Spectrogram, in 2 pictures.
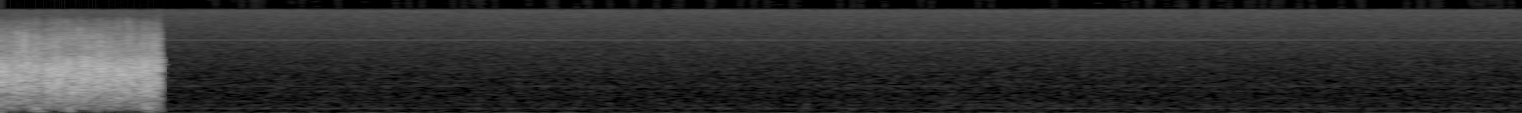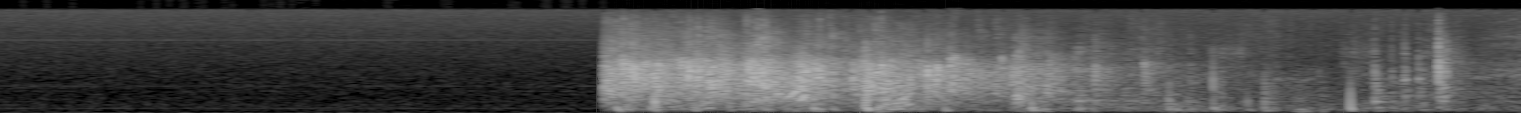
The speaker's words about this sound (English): And so could I ask all of you with your applause to please welcome Foreign Minister Steinmeier.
